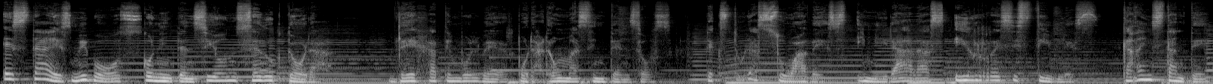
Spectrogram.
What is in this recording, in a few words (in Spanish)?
Seductora Musicalizada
